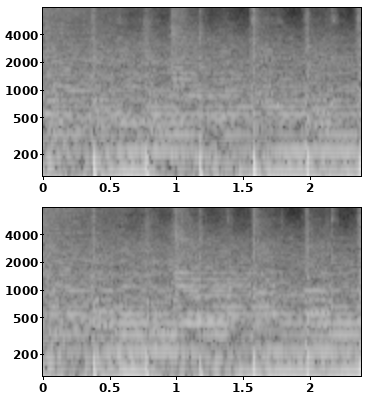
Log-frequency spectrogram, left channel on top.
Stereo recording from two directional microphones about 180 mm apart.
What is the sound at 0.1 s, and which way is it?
Music, centre (ahead or behind).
